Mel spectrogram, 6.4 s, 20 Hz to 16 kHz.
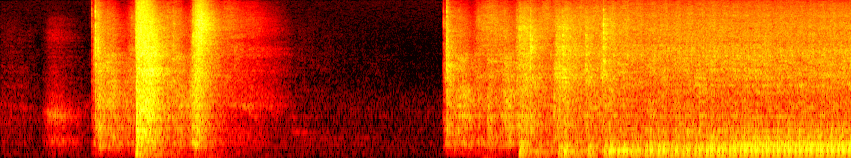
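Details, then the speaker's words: Yamaha XV1000 Virago, high-compression build with 750 heads on the 1000 engine and about 180 psi, first start on a jump battery on an early cold morning; sharp cranking bursts, then an even, strong twin throb. Normal start and rev. "That sounds sick. Sounds really good. I'm happy with that."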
